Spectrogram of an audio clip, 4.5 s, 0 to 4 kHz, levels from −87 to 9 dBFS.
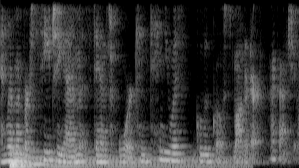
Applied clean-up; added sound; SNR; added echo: none; Bowed string instrument; 0 dB; reverberation time 0.4 s.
